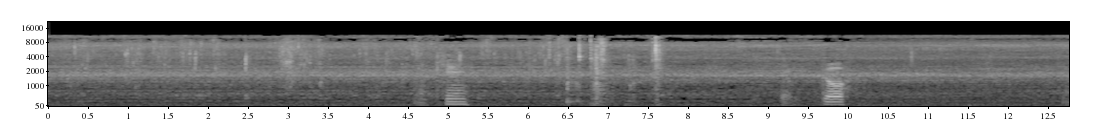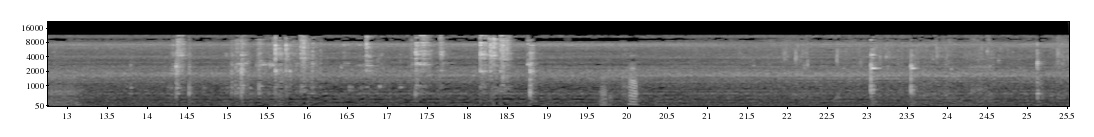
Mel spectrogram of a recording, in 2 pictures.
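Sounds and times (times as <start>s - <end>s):
running tap water filling a sink: 0.0s - 19.5s, 20.2s - 25.5s
speech: 5.0s - 5.4s, 9.7s - 10.1s, 20.0s - 20.3s
dishes and cutlery clattering: 14.3s - 18.9s, 23.0s - 23.7s.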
